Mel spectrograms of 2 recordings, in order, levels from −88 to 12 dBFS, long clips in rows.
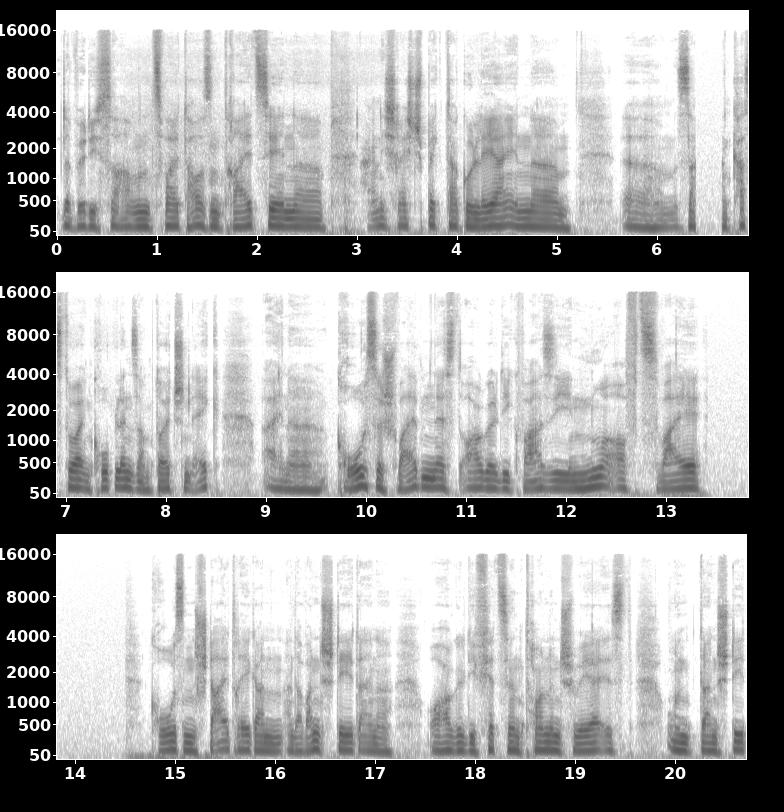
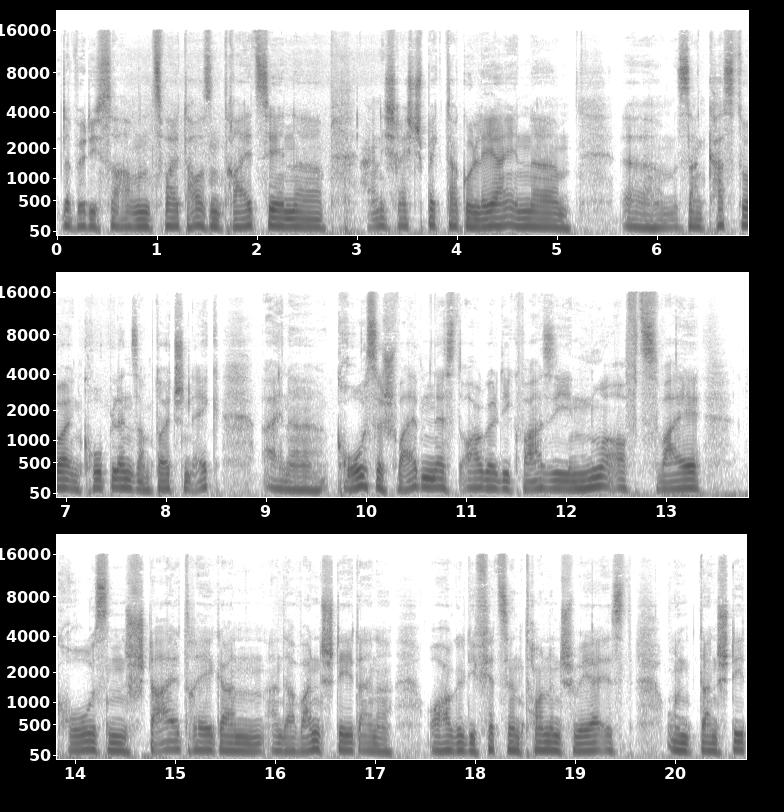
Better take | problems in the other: second | audio freezing; at 6.5 s and at 13 s for 1 s

